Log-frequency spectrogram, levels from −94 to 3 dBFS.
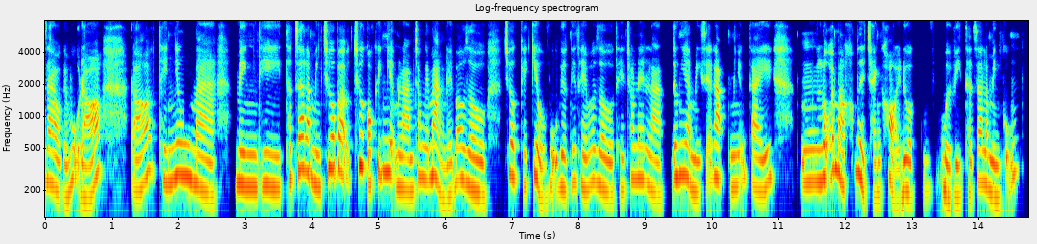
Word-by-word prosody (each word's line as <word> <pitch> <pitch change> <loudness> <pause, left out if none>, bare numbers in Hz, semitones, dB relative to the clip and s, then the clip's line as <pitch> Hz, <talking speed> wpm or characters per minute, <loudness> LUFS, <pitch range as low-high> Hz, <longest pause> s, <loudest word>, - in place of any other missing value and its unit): gia 240 - +1
vào 195 - 0
cái 170 -2 -4
vụ 225 - -2
đó. 185 - +3 0.4
Đó, 250 +10 +1
thế 245 -3 -3
nhưng 275 +3 +3
mà 200 -5 +1 0.3
mình 220 -2 +2
thì 215 -1 -1
thật 255 0 -1
ra 315 +1 +6
là 300 - +5
mình 230 -5 0
chưa 320 +7 +4
bao 315 -3 +2
chưa 345 -1 +6
có 225 - +3
kinh 300 -1 0
nghiệm 285 -7 +2
làm 200 -2 0
trong 270 +5 -2
cái 250 - -2
mảng 260 -10 +2
đấy 175 +1 -3
bao 250 +4 -1
giờ, 210 -4 +2 0.4
chưa 275 -2 +1
cái 220 -4 -7
kiểu 220 - +1
vụ - - -1
việc 215 -2 +1
như 240 - -4
thế 215 -3 -1
bao 235 +4 -3
giờ. 215 -4 +1
Thế 200 - -7
cho 255 - -3
nên 255 -1 -1
là 195 -5 -1 0.2
đương 270 +1 +3
nhiên 280 - +2
là 255 - +1
mình 195 -2 0
sẽ - - -4
gặp 255 -2 +4
những 215 +5 -3
cái, 210 +2 0 0.4
ừm, 240 0 -1
lỗi 265 +4 +4
mà 295 -6 +5
không 220 +8 -9
thể 245 - +3
tránh 185 -1 -3
khỏi 155 - +2
được. 190 0 +1 0.3
Bởi 190 -4 -1
vì 170 -1 -2
thật 185 -1 -6
ra 235 +4 0
là 225 - 0
mình 180 -4 +1
cũng 300 - -5
225 Hz, 260 wpm, -22 LUFS, 200-265 Hz, 0.4 s, ra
